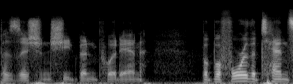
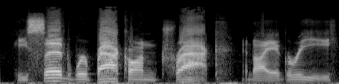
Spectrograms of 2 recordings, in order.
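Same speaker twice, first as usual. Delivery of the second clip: snarling; 3 semitones higher, 6 dB louder than usual. A narrator's reading. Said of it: "Nightmare Moon snarled".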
